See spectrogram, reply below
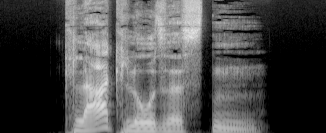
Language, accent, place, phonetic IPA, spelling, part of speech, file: German, Germany, Berlin, [ˈklaːkloːzəstn̩], klaglosesten, adjective, De-klaglosesten.ogg
- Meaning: 1. superlative degree of klaglos 2. inflection of klaglos: strong genitive masculine/neuter singular superlative degree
